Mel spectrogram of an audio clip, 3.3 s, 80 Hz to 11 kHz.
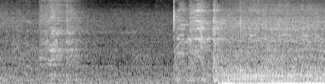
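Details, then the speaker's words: Benelli TRK502 motorcycle: with the ignition on the fuel pump whirs, then the engine catches within a second and settles into a steady, low, even idle, a normal start. "Okay, vehicle starts, ignition on. I can hear the fuel motor running."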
